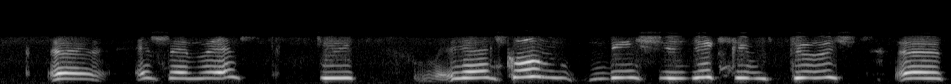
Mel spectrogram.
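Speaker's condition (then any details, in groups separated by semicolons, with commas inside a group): Cerebral palsy; spasms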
